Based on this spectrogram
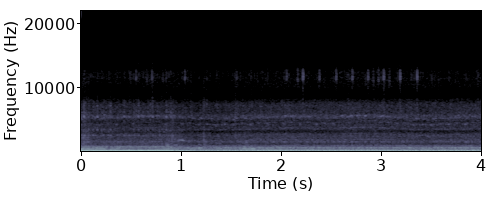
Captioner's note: engine sounds get quieter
